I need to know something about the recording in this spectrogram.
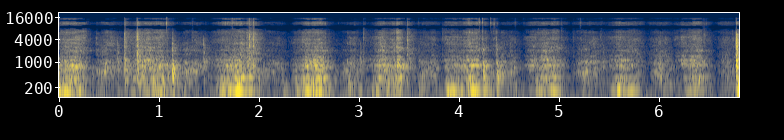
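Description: A drawknife scrapes and shaves wood in quick, repeated strokes.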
